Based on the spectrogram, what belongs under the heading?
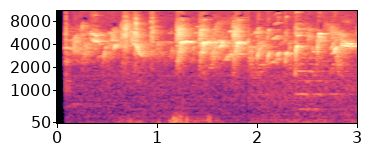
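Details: Captive common chaffinches (Fringilla coelebs) in courtship and breeding condition, a pair sharing a male, twitter in quick, bright, high chirps and short trilled phrases running on without pause, with a few slurred notes.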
